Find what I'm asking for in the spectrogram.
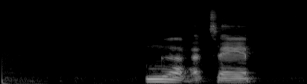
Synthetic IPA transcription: ŋɯ˧˩ək̚ʔa˧˩k̚sɛː˧˩p̚

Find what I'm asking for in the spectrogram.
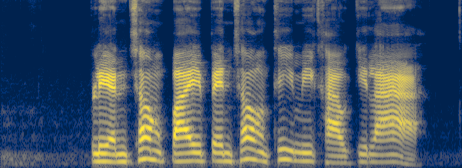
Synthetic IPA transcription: pli˨˩ənt͡ɕʰɔ˥˩ŋpa˧jpe˧nt͡ɕʰɔ˥˩ŋt̪ʰiː˥˩miː˧kʰaː˨˩˦wki˧laː˧

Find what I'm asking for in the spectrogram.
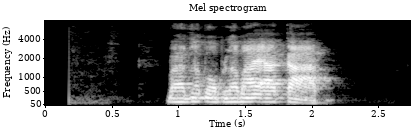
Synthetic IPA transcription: baː˨˩t̪̚ɾa˧bo˨˩p̚ɾa˧baː˧jʔaː˧ka̰ː˨˩t̪̚

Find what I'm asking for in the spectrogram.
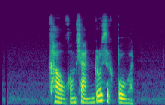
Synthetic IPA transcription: kʰa˨˩wkʰɔː˩˦ŋt͡ɕʰa˦˥nɾuː˦˥sɯ˨˩k̚pu˨˩ət̪̚

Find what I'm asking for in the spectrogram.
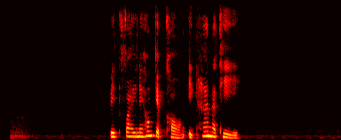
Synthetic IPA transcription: pi˨˩t̪̚fa˧jna˧jɦɔ˥˩ŋke˨˩p̚kʰɔː˩˦ŋʔiː˨˩k̚haː˥˩naː˧t̪ʰiː˧

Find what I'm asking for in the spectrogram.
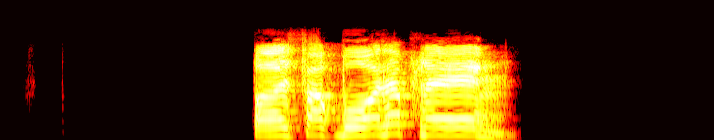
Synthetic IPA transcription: pɤː˨˩t̪̚fa˨˩k̚bu˧na˦˥pʰleː˧ŋ

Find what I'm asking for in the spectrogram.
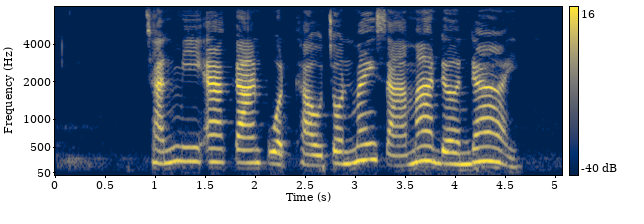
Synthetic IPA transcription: t͡ɕʰa˦˥nmiː˧ʔaː˧kaː˧npu˨˩ət̪̚kʰa˨˩wt͡ɕo˧nma˥˩jsaː˩˦maː˥˩t̪̚dɤː˧ndaː˥˩j

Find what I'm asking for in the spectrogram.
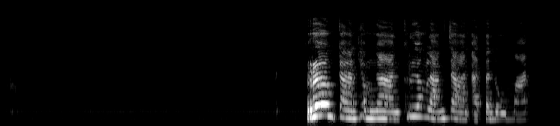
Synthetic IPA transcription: ɾɤː˥˩mkaː˧nt̪ʰa˧mŋaː˧nkʰɾɯ˥˩əŋlaː˩˦ŋt͡ɕaː˧nʔa˨˩t̪ːa˧noː˧ma˦˥t̪̚

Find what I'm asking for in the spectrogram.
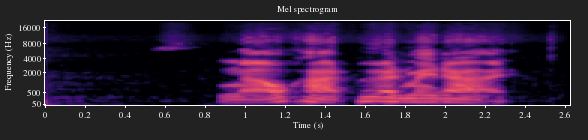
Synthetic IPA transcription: ŋa˩˦wkʰaː˨˩t̪̚pʰɯ˥˩ənma˥˩jdaː˥˩j

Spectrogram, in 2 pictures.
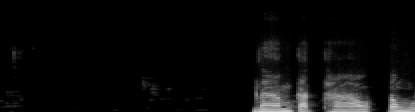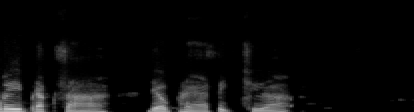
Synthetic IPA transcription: naː˦˥mka˨˩t̪ʰːaː˦˥wt̪ɔ˥˩ŋɾiː˥˩p̚ɾa˦˥k̚sa̰ː˩˦ | di˩˦əwpʰɾɛː˩˦t̪i˨˩t̪̚t͡ɕʰɯ˦˥ɐ

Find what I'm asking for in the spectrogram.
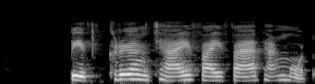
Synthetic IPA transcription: pi˨˩t̪̚kʰɾɯ˥˩əŋt͡ɕʰaː˦˥jfa˧jfaː˦˥t̪ʰa˦˥ŋmo˨˩t̪̚

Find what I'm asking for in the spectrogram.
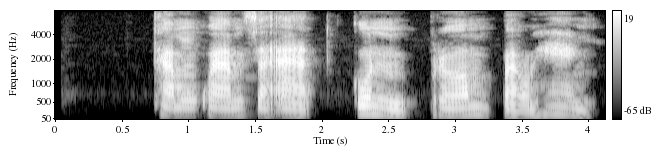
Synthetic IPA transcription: t̪ʰa˧mkʰwaː˧msa˧ʔaː˨˩t̪̚ko˥˩npʰɾɔː˦˥mpa˨˩wɦɛː˥˩ŋ

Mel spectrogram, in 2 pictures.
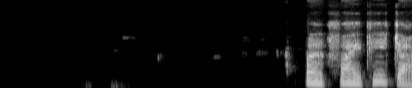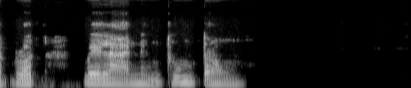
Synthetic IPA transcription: pɤː˨˩t̪̚fa˧jt̪ʰiː˥˩t͡ɕɔː˨˩t̪̚ɾo˦˥t̪̚ | weː˧laː˧nɯ˨˩ŋt̪ʰu˥˩mt̪ɾo˧ŋ

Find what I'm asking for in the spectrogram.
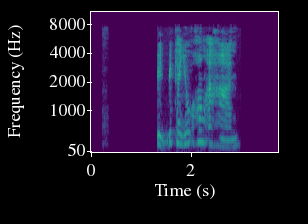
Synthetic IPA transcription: pi˨˩t̪̚wi˦˥t̪ʰːaː˧ju˦˥ʔɦɔ˥˩ŋʔaː˧ɦaː˩˦n

